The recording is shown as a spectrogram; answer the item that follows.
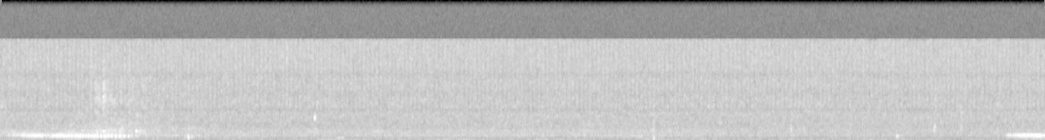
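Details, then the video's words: Hooded merganser giving its courtship-display call, a low, rolling, frog-like purr like a pickerel frog lasting about a second, repeated after a long pause, over a faint background rumble. "Hooded merganser duck call / sounds"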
